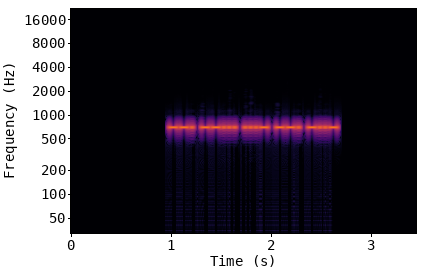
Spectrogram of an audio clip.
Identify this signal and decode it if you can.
Morse code, heard as a keyed tone, about 45 wpm, 700 Hz. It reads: G7VGX
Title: DXCC-100 Call Signs - 5 Characters - 45wpm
